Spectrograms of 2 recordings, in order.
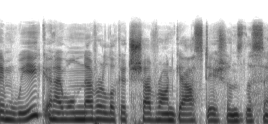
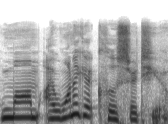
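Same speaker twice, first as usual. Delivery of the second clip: ordinary talk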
